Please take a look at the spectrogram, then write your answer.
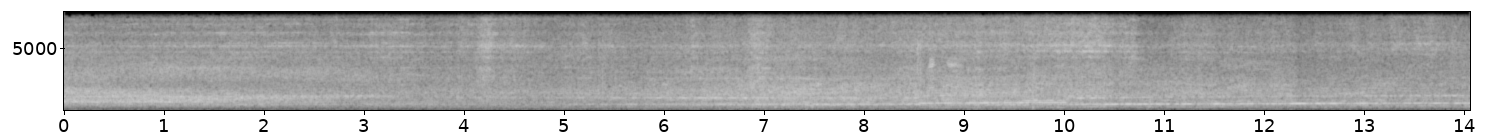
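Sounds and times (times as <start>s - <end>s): train rumbling on rails: 0.0s - 14.0s
train wheels squealing: 3.0s - 14.0s.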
